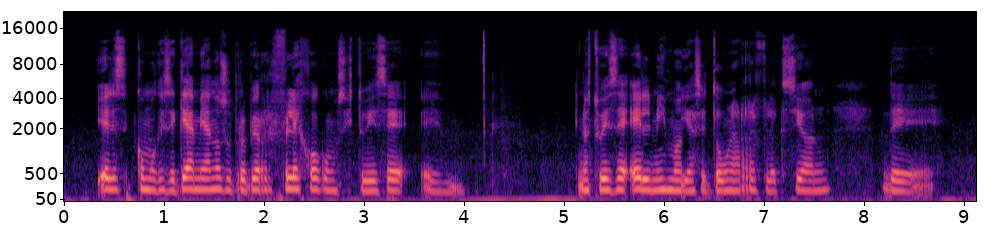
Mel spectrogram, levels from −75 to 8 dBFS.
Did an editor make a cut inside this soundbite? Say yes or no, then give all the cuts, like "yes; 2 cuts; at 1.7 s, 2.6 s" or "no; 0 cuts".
yes; 1 cut; at 6.2 s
